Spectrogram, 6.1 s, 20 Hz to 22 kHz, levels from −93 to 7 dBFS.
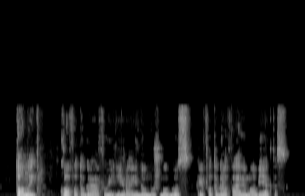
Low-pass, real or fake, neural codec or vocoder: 9.9 kHz; real; none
